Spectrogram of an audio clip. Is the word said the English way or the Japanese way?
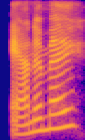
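English. It is said with an English pronunciation. It follows the word's English origin. "Since it's borrowed from animation in English, it's perfectly fair to pronounce it anime"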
